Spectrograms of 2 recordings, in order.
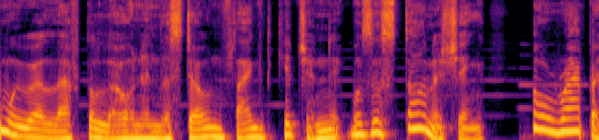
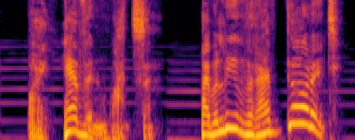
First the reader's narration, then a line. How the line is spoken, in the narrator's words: cried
